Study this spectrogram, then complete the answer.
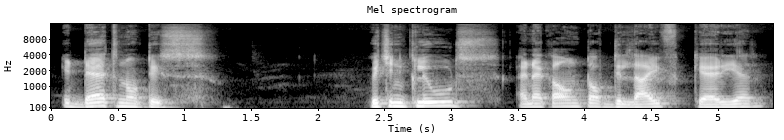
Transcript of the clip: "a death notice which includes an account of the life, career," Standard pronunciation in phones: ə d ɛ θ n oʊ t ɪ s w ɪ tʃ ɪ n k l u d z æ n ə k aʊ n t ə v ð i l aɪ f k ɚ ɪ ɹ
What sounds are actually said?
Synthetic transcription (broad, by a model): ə d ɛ t n oʊ t ɪ s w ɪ tʃ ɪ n k l u d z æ n ə k aʊ n t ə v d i l aɪ f k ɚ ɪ ɹ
